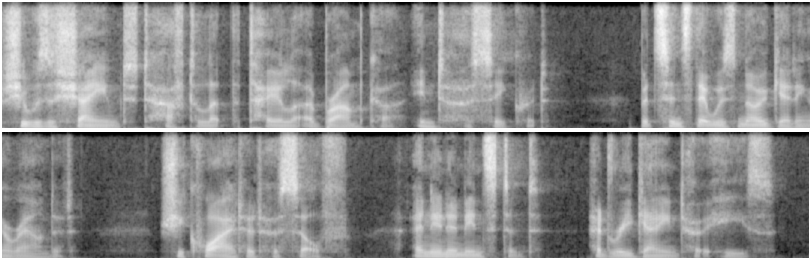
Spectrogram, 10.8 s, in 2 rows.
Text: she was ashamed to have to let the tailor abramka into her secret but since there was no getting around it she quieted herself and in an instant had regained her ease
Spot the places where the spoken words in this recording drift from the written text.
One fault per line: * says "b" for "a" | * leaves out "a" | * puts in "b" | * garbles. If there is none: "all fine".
all fine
